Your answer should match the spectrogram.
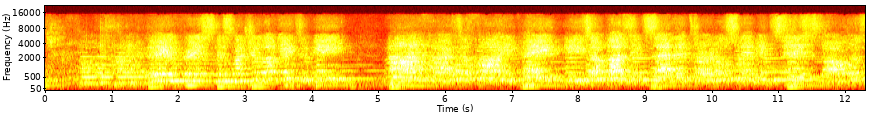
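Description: Children's choir singing in unison with upright piano accompaniment, with a short break about five seconds in before the next phrase starts.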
